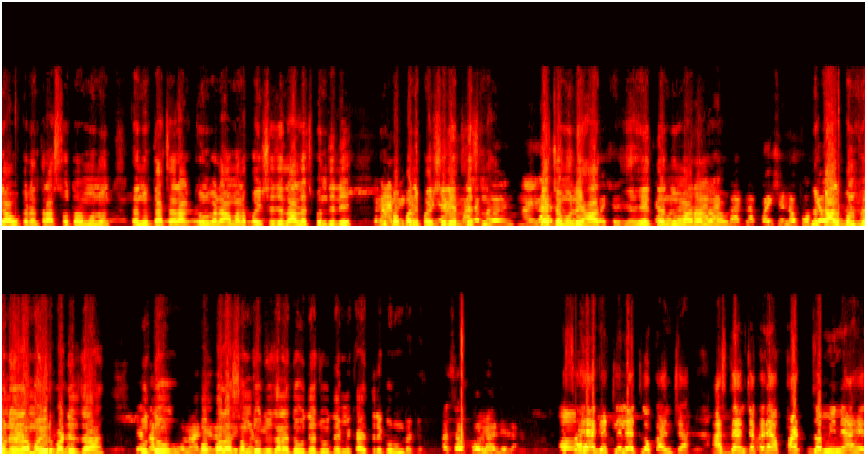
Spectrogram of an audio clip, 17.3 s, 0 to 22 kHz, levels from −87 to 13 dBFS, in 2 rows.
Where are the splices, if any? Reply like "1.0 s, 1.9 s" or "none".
14.3 s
